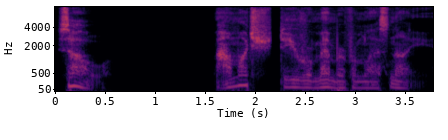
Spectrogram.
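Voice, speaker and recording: A man playing a gentle, worried boyfriend in an intimate roleplay audio drama, soothing and reassuring with a hesitant delivery. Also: unhurried, no room sound, heavily acted. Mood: caring, reassuring. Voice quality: low, husky voice.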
